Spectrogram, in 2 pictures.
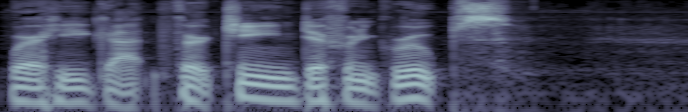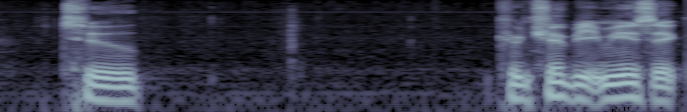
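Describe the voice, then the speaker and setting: A guest musician from Brooklyn, New York, speaks with an extremely low pitch during a relaxed radio interview in a studio. He rambles, restarts sentences often, corrects himself, and chuckles now and then. The recording is dry.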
